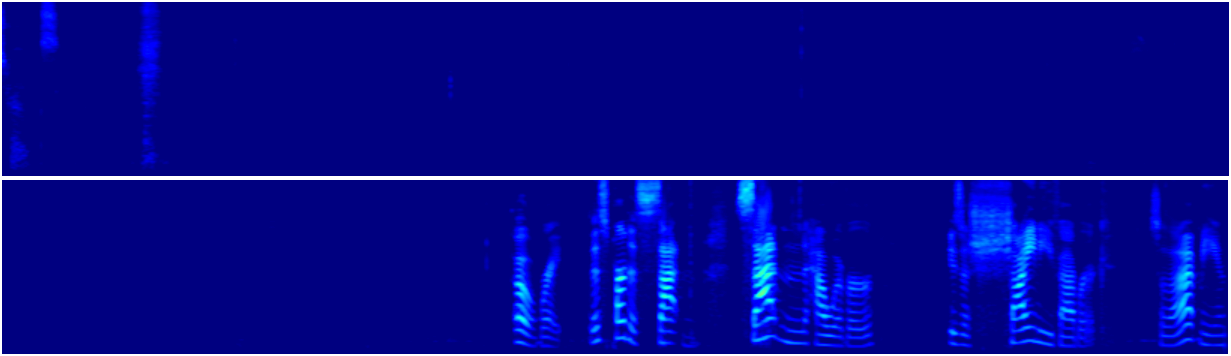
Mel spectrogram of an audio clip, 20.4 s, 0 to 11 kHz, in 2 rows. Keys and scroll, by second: 0.1 ctrl+z, 13.8 ctrl+z.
